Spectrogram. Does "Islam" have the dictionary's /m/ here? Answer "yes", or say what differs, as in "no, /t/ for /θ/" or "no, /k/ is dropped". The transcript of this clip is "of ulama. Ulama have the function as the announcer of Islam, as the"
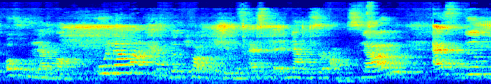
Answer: no, /m/ is dropped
